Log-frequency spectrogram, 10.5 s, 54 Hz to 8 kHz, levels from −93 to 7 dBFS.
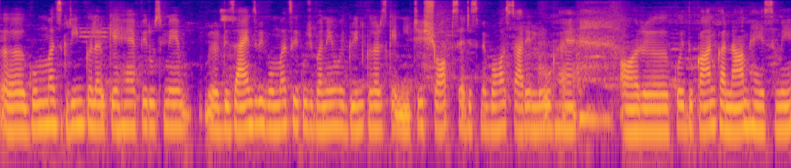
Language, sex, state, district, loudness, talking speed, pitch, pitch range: Hindi, female, Bihar, Kishanganj, -15 LUFS, 185 wpm, 175 Hz, 170-185 Hz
